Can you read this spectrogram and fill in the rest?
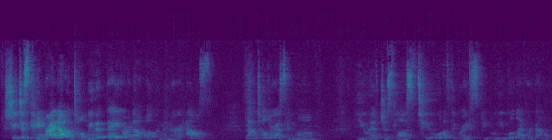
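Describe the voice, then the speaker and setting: A woman's voice: medium pitch, a little fast, lightly acted. An actress playing a steadfast middle-aged mother from West Virginia, telling her story plainly in a staged reading. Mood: firm, hurt. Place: stage in a reverberant room, recorded from afar. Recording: echoey hall, far mic, faint noise.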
